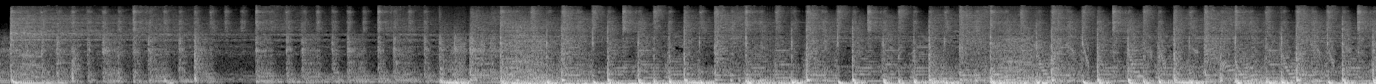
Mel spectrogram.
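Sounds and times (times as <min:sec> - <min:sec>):
beats: 0:00.0 - 0:13.7.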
